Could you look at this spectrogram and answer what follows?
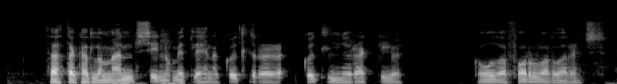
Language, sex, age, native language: Icelandic, male, 30-39, Icelandic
